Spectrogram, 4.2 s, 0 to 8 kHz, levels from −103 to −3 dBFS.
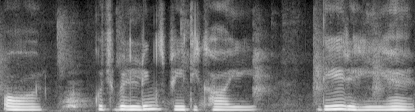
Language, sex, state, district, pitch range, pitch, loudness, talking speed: Hindi, female, Himachal Pradesh, Shimla, 200-225 Hz, 210 Hz, -16 LUFS, 115 wpm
